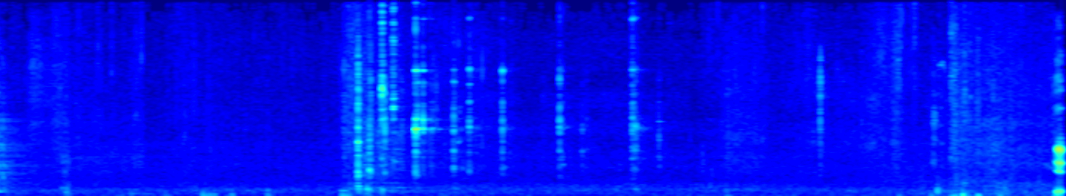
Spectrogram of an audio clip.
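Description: Faint metallic clicks and clinks from a wrench being worked on a bicycle's rear axle nut as it is loosened. There are a few scattered light clicks, a small cluster of them about a third of the way in, and a duller knock near the end.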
